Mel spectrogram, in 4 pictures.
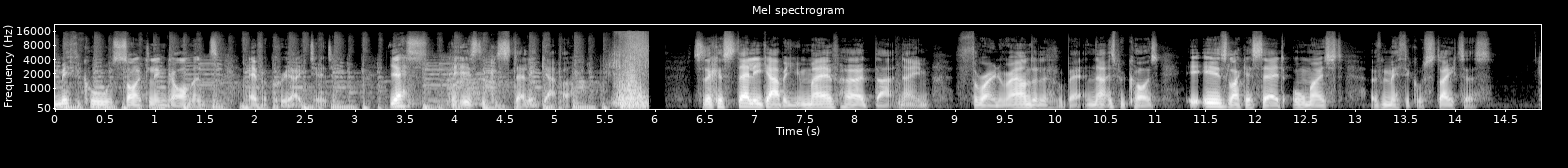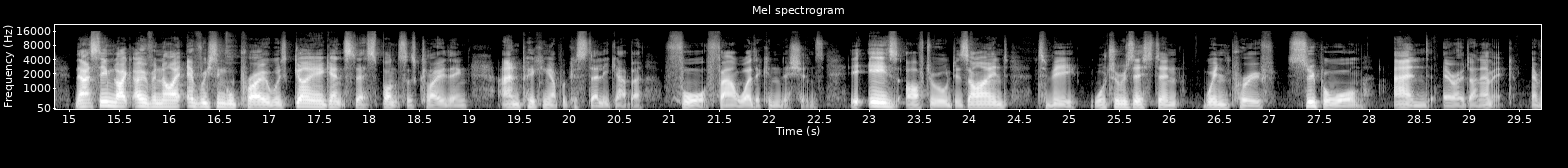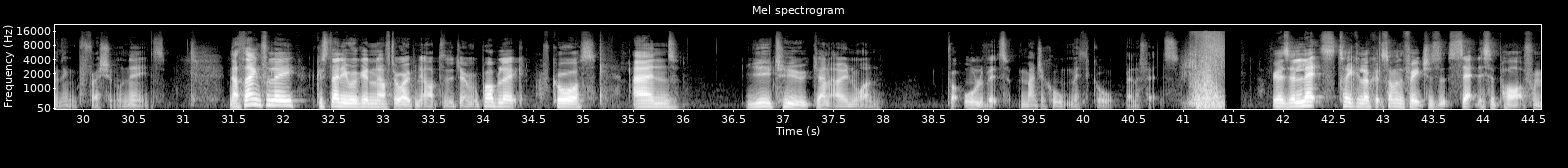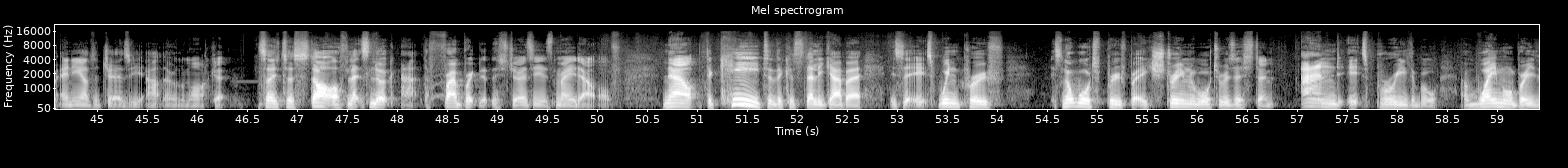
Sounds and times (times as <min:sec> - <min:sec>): Speech: 0:00.0 - 0:05.3, 0:06.4 - 0:14.4, 0:15.0 - 0:38.0, 0:38.6 - 0:41.0, 0:41.9 - 0:59.4.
